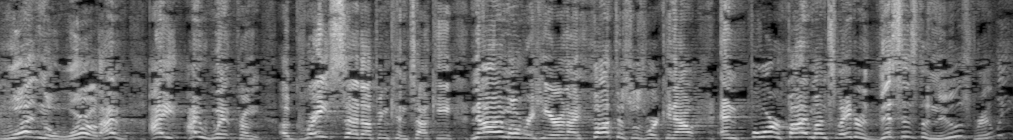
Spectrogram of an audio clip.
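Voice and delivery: high, loud, incredulous complaint; frustrated outburst. Retold or imitated. Youth minister retelling his reaction to the leadership's news, frustrated outburst. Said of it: "And so I'm frustrated at".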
